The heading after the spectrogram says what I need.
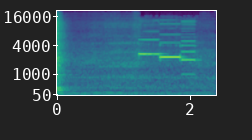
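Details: OKP Life K2 (version 2) robot vacuum after battery replacement for the red-ring fault, reassembled with dust tray in. Short steady melodic beep rising then dropping in pitch over quiet room hum; clean start-up, no fault tone.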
